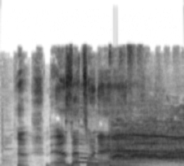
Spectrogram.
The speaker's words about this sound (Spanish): La gente gritaba a su paso.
